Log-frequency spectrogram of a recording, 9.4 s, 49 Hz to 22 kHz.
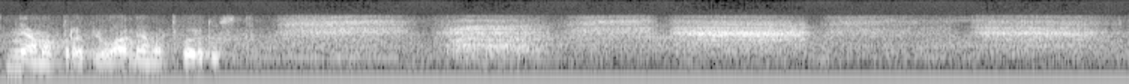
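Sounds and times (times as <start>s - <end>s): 
speech: 0.0s - 2.7s
deep slow breathing in and out: 2.2s - 9.4s.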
